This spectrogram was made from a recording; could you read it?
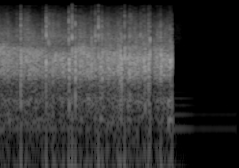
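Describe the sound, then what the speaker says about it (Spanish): Applause for the speakers at a public commission hearing on popular participation and territorial equity: a dense burst of clapping from the room that holds steady for under two seconds, then stops abruptly. "Le damos un aplauso a nuestros expositores."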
